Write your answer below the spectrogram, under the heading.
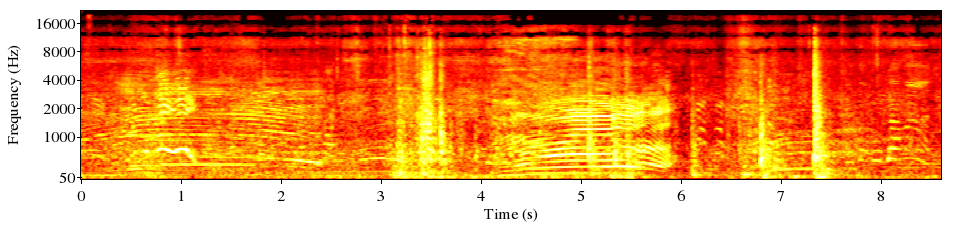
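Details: Giant female cow raging while being loaded for transport under a tree. Loud, drawn-out harmonic moos rise and fall, with a long bellow near the middle, while other voices and background noise are heard throughout.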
